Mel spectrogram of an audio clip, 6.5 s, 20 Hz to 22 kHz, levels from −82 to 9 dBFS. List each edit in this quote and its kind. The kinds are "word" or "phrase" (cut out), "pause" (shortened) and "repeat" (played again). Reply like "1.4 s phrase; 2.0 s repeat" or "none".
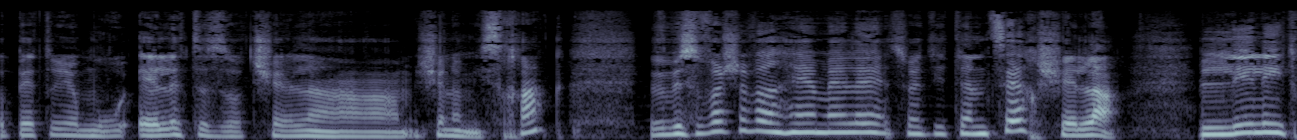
5.2 s word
